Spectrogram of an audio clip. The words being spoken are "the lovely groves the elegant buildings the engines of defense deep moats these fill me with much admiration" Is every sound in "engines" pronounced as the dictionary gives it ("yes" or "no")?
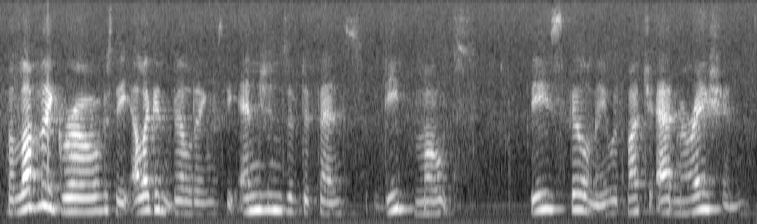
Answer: yes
